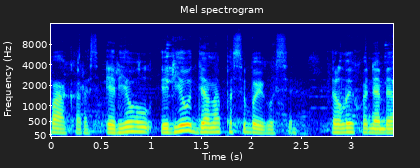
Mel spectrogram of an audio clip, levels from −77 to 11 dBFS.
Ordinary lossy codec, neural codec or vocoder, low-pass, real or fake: MP3, 96 kbps; none; 14.4 kHz; real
